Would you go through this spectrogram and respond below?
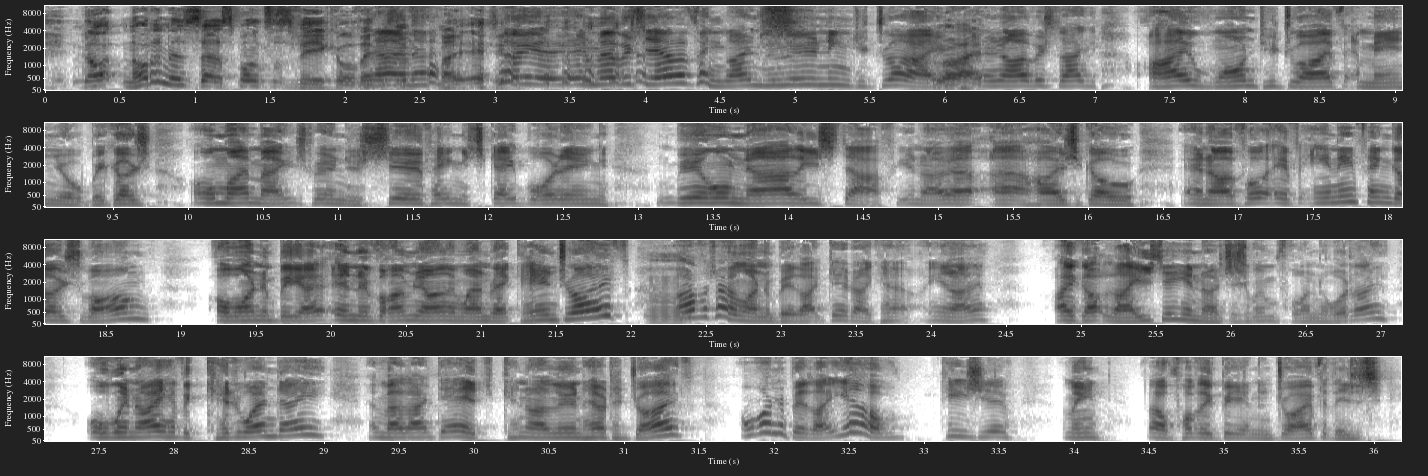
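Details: Adult man with congenital cerebral palsy, a brain injury from oxygen loss during birth, with thinking intact, who has had speech therapy; real dysarthria (cerebral palsy).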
